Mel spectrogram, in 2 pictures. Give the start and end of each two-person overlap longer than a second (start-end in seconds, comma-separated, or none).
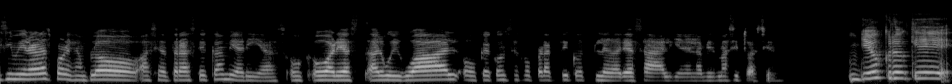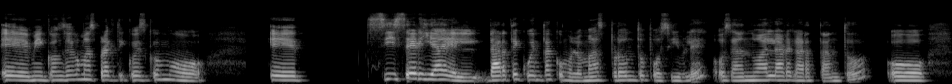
none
